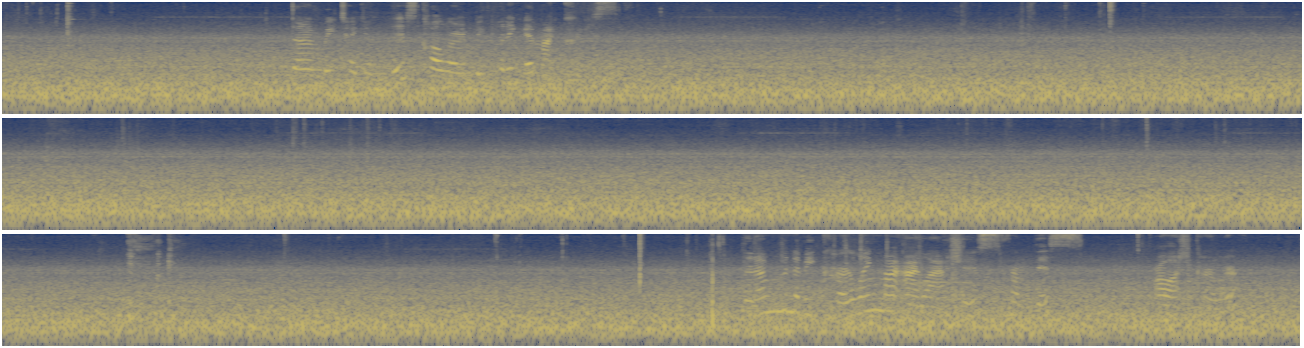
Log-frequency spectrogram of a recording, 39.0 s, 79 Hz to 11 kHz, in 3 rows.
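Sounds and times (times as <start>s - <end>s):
jet engine and airflow rush: 0.0s - 38.9s.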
